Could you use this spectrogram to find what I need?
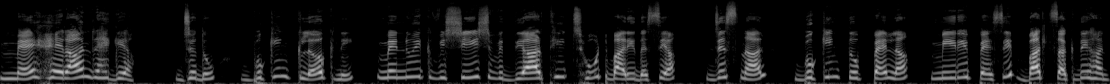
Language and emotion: Punjabi, surprised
